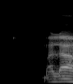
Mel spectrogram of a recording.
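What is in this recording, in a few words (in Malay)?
"malam", Malay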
